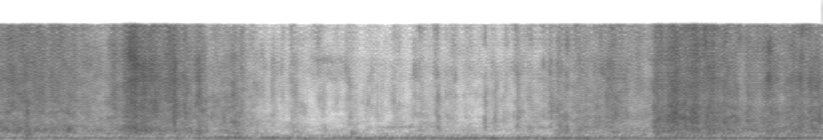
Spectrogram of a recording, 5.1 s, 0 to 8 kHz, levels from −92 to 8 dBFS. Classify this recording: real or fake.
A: fake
